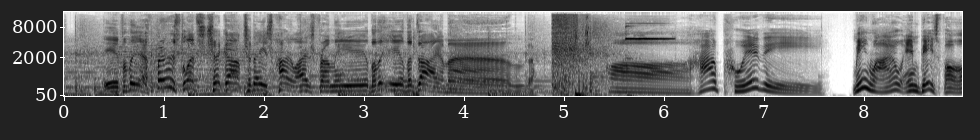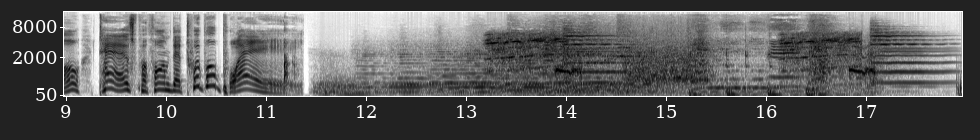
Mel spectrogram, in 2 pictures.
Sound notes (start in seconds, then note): 14.4 audience cheering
